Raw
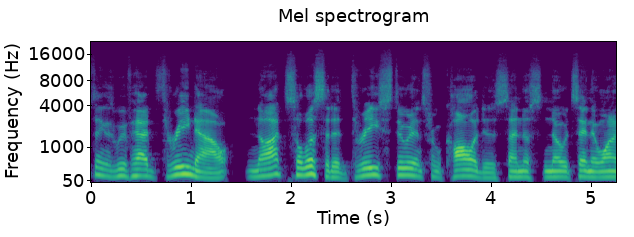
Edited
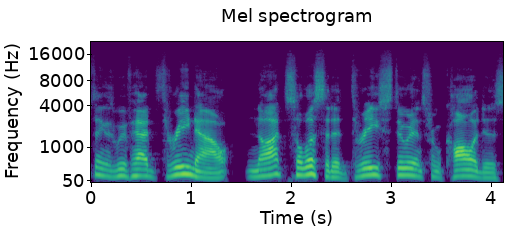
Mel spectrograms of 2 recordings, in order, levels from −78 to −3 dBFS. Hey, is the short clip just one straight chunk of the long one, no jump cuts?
yes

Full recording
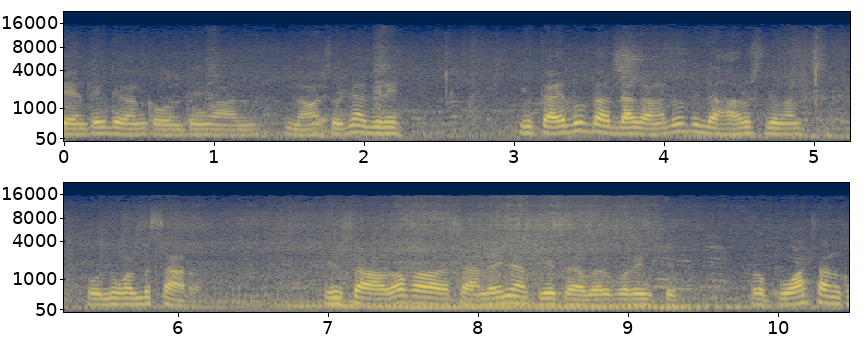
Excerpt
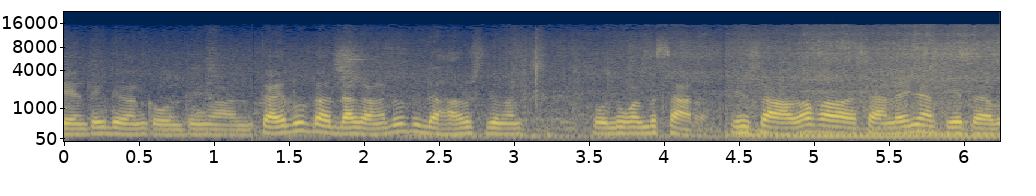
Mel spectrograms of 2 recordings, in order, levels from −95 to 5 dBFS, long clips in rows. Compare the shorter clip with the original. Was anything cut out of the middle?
yes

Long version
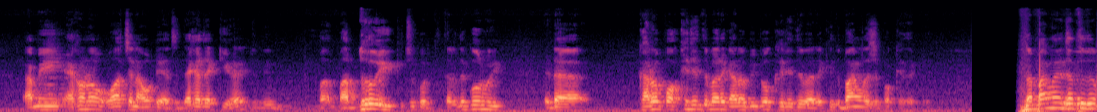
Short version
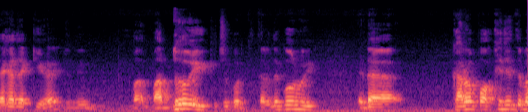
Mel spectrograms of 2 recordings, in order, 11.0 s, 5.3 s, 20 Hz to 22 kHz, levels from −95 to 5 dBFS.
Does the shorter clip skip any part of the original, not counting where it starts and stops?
no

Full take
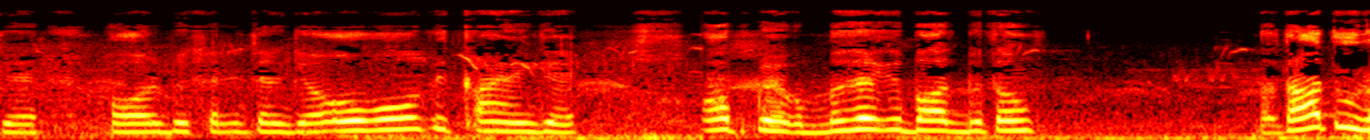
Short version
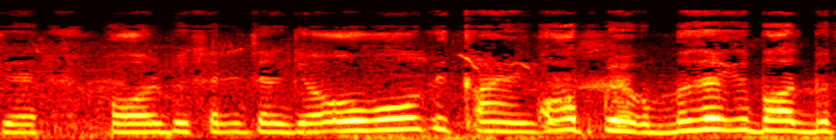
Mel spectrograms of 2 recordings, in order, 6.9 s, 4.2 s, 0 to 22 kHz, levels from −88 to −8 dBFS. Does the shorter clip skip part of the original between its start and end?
yes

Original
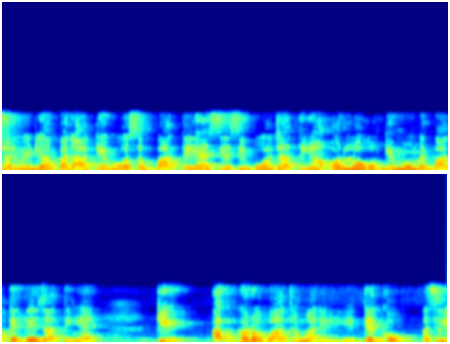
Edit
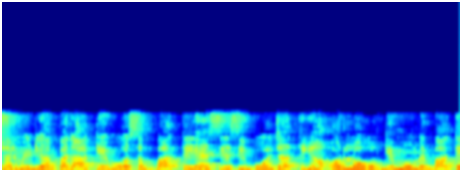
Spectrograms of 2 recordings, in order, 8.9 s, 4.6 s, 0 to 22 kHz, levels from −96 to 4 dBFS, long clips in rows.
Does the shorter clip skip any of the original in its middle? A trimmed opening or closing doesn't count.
no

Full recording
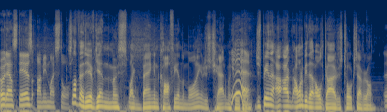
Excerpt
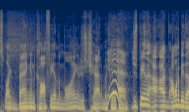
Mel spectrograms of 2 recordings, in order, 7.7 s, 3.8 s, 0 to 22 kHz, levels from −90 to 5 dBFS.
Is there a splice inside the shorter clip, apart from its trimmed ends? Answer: no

